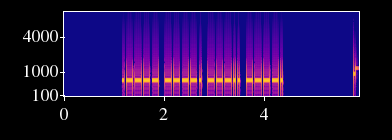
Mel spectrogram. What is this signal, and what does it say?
Morse code, heard as a keyed tone, about 28 wpm, 700 Hz. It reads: 1989
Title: Numbers - 4-Digit 28wpm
